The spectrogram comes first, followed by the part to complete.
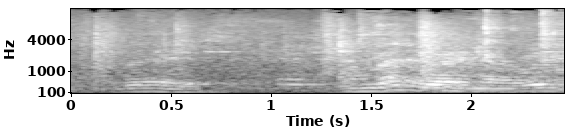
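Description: Indistinct speech: brief talking that the transcript did not catch.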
